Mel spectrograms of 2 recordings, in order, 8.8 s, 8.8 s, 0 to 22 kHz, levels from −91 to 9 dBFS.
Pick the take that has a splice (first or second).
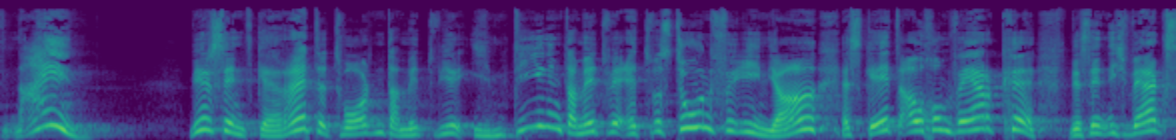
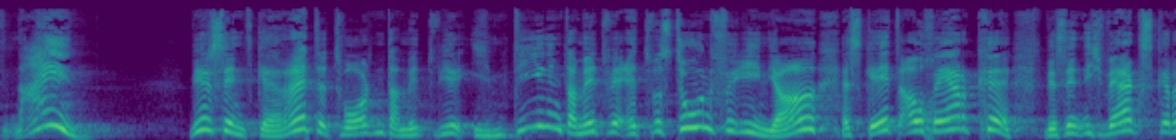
second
